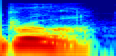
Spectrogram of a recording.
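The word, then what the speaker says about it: Bruhl: Chapter 2, Escape from Brawl. Chapter 2, Escape from Brule. I just said that, although I mispronounced Brawl.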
